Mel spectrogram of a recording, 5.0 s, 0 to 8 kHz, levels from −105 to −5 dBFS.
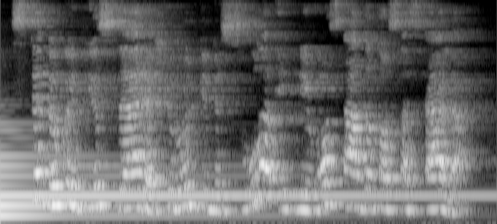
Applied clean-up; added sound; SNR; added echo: none; Electric guitar / Bass guitar; 2 dB; reverberation time 0.7 s.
